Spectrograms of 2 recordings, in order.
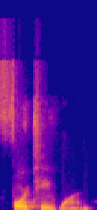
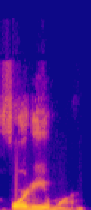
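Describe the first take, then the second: First: The middle consonant is a clear T. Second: The middle consonant sounds like a quick D. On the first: It is a polite, careful way to say it. "it is polite to have the T. Polite would be" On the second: It is a casual way to say it at home. "what I would say at home to my son is"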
